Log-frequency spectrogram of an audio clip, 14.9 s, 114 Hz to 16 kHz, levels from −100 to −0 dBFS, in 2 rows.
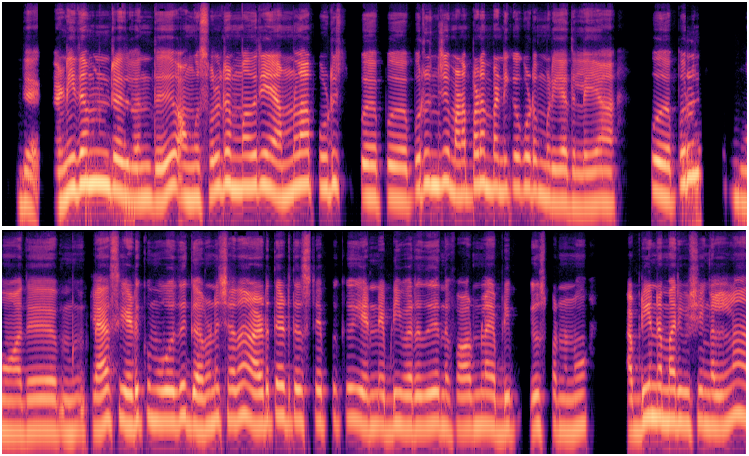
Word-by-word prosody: இந்த 185 0 -3 0.3
கணிதம்ன்றது 260 +2 +5
வந்து 210 -1 0 0.2
அவங்க 215 -1 0
சொல்ற 265 +4 +2 0.2
மாதிரி 275 +1 +3
நம்மளா 260 +6 +3
புடிச் 280 +2 -2
ப - - +2 0.2
ப - - -3 0.2
புரிஞ்சு 285 +3 +2
மனப்பாடம் 265 +4 +1
பண்ணிக்க 265 0 -2
கூட 260 -1 0
முடியாதுலையா? 195 -2 -2 0.5
பு 245 - +2 0.2
புரிஞ்சுக்கணும். 255 - -2
அது 190 +1 -4 0.6
கிளாஸ் 225 +4 +1
எடுக்கும் 235 +1 -1
போது 230 +2 +2
கவனிச்சாதான் 235 +4 0
அடுத்தடுத்த 240 +1 +1
ஸ்டெப்புக்கு 235 +1 -7
எண் 210 +1 -4
எப்டி 215 +3 -4
வருது? 210 +1 -1
அந்த 205 -1 -5
பார்முலா 210 +1 -2
எப்டி 195 +1 -4 0.3
யூஸ் 205 0 -6
பண்ணனும்? 200 +2 -6 0.4
அப்டின்ற 250 +6 +2
மாரி 230 -1 +2
விஷயங்கள்லாம் 225 +5 -2
230 Hz, 140 wpm, -19 LUFS, 210-260 Hz, 0.6 s, கணிதம்ன்றது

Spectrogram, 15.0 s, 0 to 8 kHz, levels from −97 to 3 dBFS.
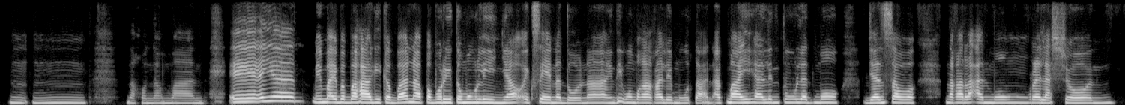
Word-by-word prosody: Mm. 200 0 -9 0.5
Naku 185 -4 -14
naman. 185 0 -11 0.3
Eh 275 +2 +3
ayan, 320 -1 +3
may 240 -2 -2
maibabahagi 225 -2 +3
ka 215 - 0
ba 215 +3 +4
na 235 -3 +1
paborito 225 +1 +2
mong 225 +1 +3
linya 215 -1 +1
o 220 - -6
eksena 210 -4 0
dun 190 0 -4
na 205 0 -2
hindi 225 +9 -4
mo 220 -3 -2
makakalimutan 205 0 -2
at 205 -1 -3
mahihalintulad 220 0 0
mo 220 0 -2 0.3
diyan 205 +1 +2
sa 235 -2 0
wa-nakaraan 215 +1 -2
mong 210 0 -4
relasyon? 200 -1 -1
210 Hz, 110 wpm, -17 LUFS, 200-225 Hz, 0.5 s, ba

